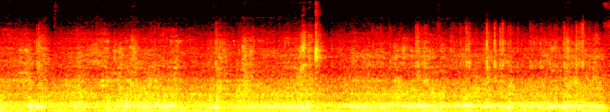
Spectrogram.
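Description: SNCF TER regional train running along the track, heard from inside the carriage: a steady low rumble with scattered clicks and knocks from wheels and coach, and a brief high squeal about halfway through.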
